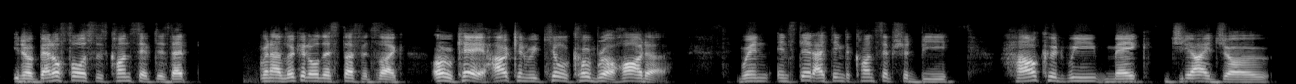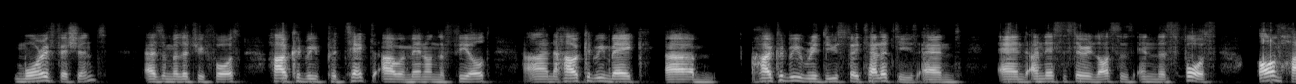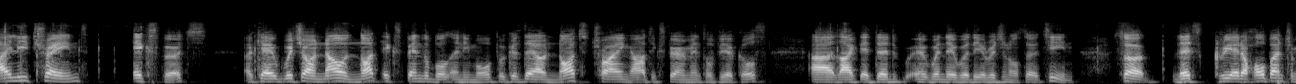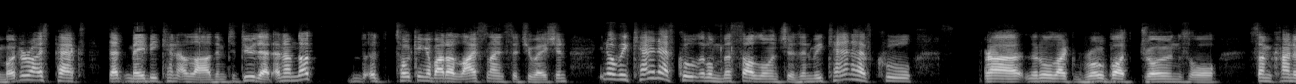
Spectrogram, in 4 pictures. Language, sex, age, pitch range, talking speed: English, male, 20-39, 120-150 Hz, 170 wpm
